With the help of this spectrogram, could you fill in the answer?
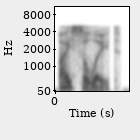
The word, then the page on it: isolate: verb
